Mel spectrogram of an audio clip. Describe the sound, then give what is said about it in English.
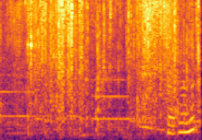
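Continuous crinkling and rustling of wrapping paper as a Christmas present is torn open, with a faint voice murmuring underneath for a couple of seconds. “Can I open it, Dad? You know I love opening presents.”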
